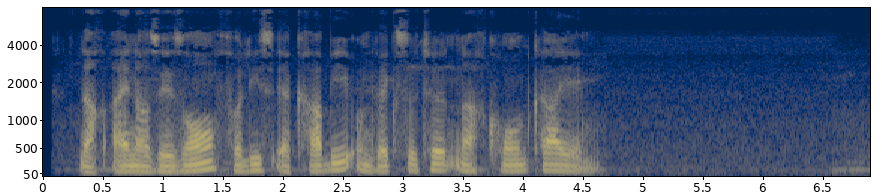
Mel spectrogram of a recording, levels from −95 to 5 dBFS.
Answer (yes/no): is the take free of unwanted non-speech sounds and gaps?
yes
